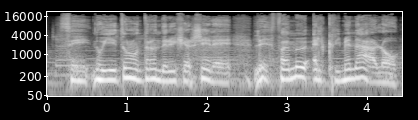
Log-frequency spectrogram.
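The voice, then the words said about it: Put-on foreign accent. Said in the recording (French): “ton joker est raciste ... Pourquoi c'est raciste de faire un accent?”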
